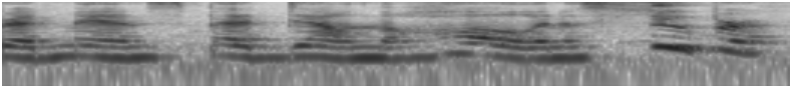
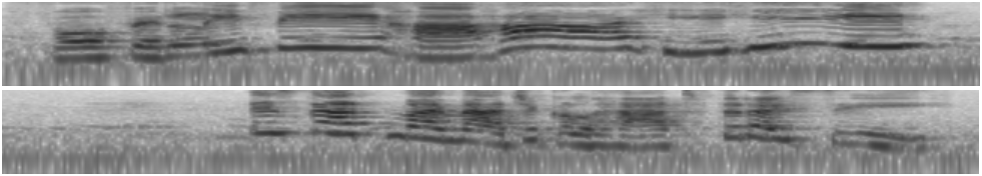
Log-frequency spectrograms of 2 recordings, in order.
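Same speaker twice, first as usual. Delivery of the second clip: giggling leprechaun; 6 semitones higher, 4 dB louder than usual. Acted. I heard a small giggle.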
